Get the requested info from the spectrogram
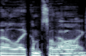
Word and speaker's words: alaikum salam: And then alaikum salam? – Alaikum salam.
